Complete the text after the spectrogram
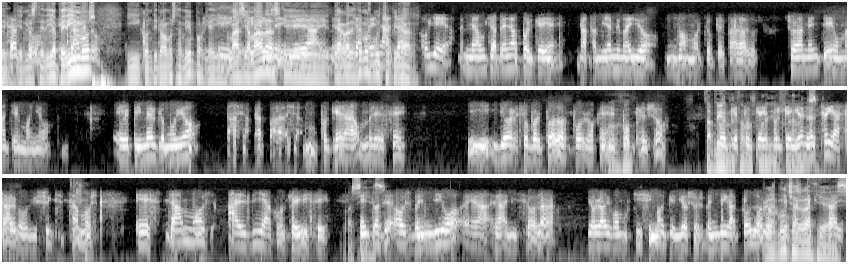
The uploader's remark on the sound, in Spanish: Programa especial en la noche de Todos los Santos, con llamadas en directo pidiendo por nuestros difuntos.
